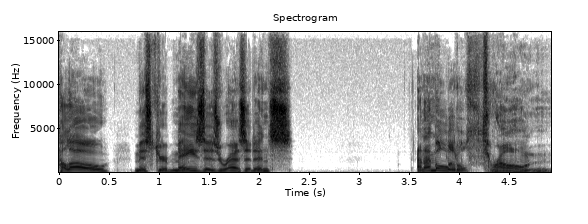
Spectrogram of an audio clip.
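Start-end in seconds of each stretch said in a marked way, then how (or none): 0.0-2.3 rough-edged yet feminine tone. Retelling a phone being answered in a gravelly feminine voice. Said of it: "a gravelly but feminine voice that sounded exactly like".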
